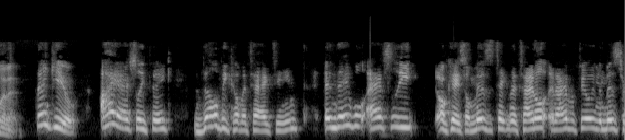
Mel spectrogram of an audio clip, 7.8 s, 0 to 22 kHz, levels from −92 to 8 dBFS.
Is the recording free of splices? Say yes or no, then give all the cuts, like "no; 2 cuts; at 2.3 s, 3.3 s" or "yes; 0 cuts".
yes; 0 cuts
